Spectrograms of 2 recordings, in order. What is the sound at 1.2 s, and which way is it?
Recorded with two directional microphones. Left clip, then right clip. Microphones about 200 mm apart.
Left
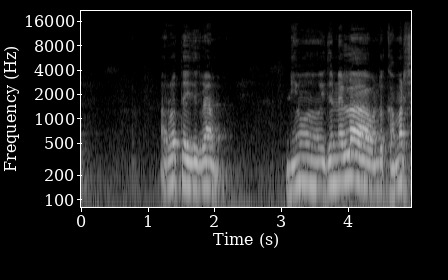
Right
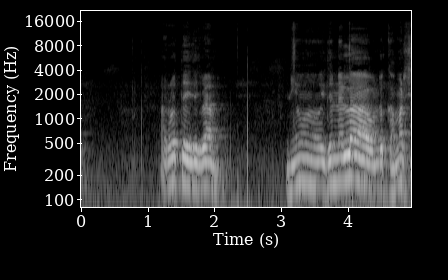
Speech, 50° left (ahead or behind).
